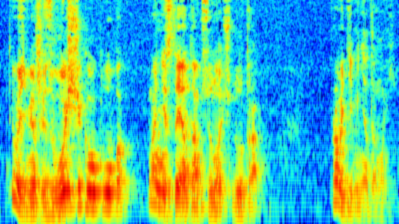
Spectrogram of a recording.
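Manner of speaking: plain reading voice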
